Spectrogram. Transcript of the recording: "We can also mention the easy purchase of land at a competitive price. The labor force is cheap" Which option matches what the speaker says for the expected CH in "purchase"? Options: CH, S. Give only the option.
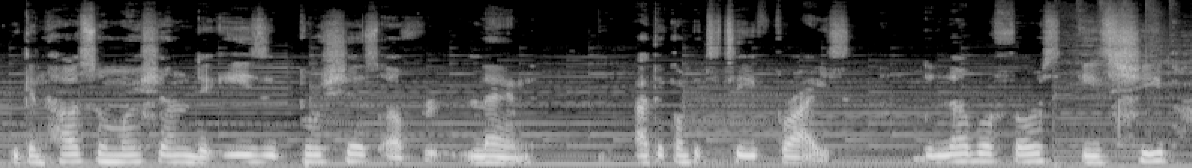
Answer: S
